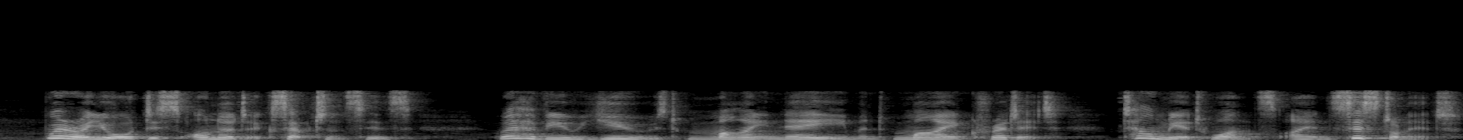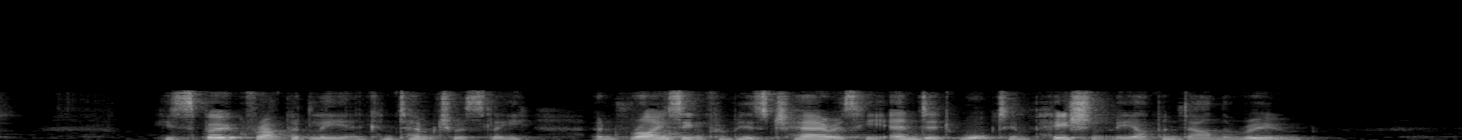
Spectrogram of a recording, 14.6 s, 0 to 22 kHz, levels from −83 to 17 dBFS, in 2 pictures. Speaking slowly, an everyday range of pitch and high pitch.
No: average, 170 wpm; average, 3.6 semitones; high, 200 Hz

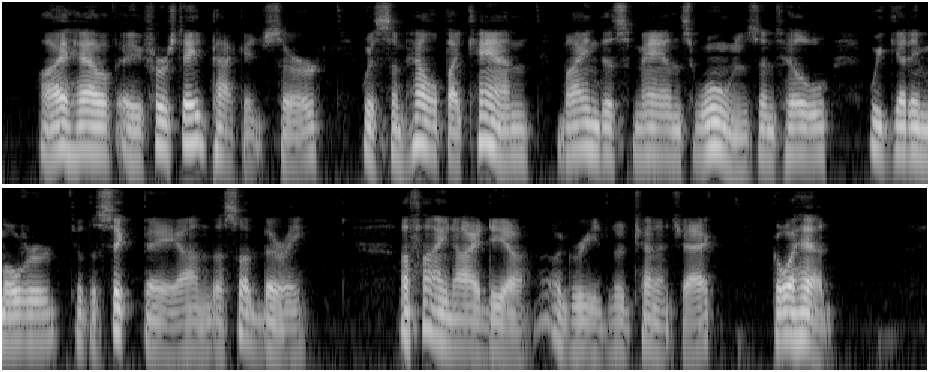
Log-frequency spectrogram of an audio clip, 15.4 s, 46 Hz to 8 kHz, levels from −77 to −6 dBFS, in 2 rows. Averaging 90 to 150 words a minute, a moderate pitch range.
Yes: average, 140 wpm; average, 4.2 semitones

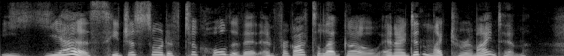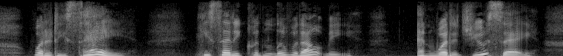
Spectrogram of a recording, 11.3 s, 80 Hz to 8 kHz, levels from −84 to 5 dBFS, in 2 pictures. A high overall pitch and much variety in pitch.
Yes: high, 235 Hz; wide, 6.6 semitones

